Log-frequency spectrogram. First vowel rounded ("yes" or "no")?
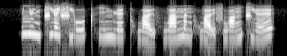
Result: yes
